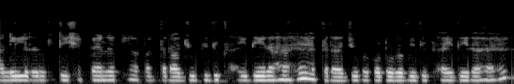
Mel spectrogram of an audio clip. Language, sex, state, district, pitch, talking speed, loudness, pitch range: Hindi, female, Chhattisgarh, Bilaspur, 195 Hz, 290 wpm, -16 LUFS, 185-200 Hz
